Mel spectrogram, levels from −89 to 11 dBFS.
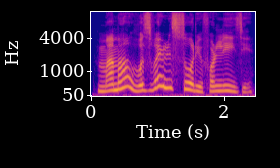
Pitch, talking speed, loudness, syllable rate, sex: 250 Hz, 145 wpm, -16 LUFS, 4.4 syllables/s, female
